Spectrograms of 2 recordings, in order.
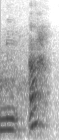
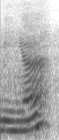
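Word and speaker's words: مائة: Hari ini ada alasannya, karena dalam tulisan ini, dalam tulisan mi'ah, ada perbedaan bacaan. Imam Asim yang biasa kita baca sehari-hari, membacanya dengan mi'ah secara jelas. Untuk menggabungkan dua cara baca antara mi'ah dan miyah, para sahabat kala itu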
